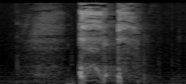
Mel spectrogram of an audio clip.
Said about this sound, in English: Seems like coughing helps for some reason.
